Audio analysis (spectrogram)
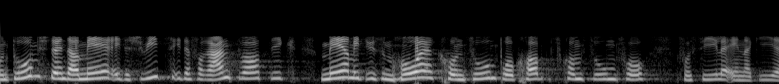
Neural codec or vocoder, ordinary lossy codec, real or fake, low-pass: none; none; real; 3.6 kHz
